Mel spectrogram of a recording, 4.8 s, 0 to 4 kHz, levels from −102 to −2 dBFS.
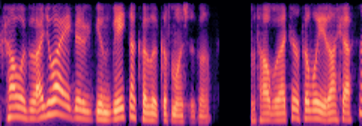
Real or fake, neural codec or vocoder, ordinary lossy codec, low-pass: fake; codec, 16 kHz, 2 kbps, X-Codec, HuBERT features, trained on LibriSpeech; none; 3.6 kHz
